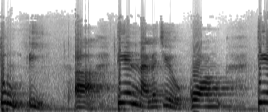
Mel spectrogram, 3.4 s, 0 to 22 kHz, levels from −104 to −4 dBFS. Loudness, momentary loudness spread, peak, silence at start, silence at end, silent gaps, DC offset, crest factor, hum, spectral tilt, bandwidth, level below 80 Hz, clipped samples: -10 LUFS; 10 LU; 0 dBFS; 0 s; 0 s; none; under 0.1%; 10 dB; none; -6 dB/octave; 10 kHz; -38 dBFS; 1%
